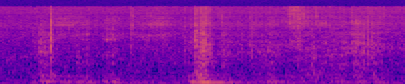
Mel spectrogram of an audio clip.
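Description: Faint handling sounds as an antler is pressed into its socket on a cast elk sculpture, with one soft thump about a second in and a low steady hum beneath.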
